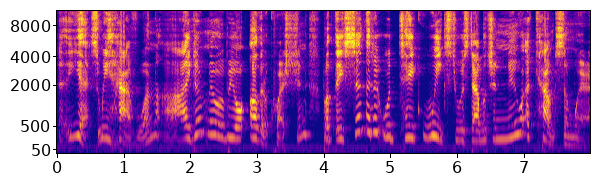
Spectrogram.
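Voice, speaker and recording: A man puts on a character voice at an extremely high pitch, talking at a moderate pace with hardly any pauses. Light noise sits in the background. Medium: read story. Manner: polite, deferential, addresses the minister as sir.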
